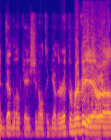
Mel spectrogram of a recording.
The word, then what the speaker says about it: Riviera: I was a kid I actually always mispronounced Riviera as Riveria and I think that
